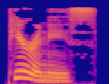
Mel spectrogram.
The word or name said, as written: pyrenees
